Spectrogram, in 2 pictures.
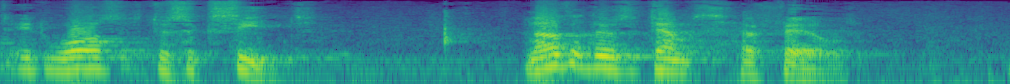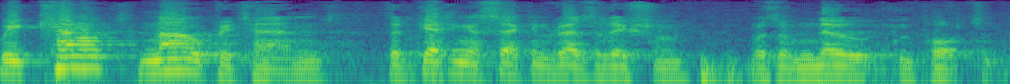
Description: A man is giving a speech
